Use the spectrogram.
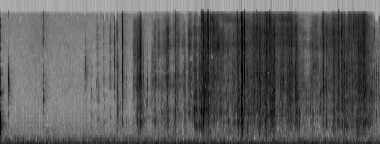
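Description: A single large sheet of thin, translucent rice calligraphy paper, painted in black ink with the character 龍, is held up in both hands and crinkled and rubbed close to the mic by fingertips with long black-painted nails. Soft, bright crackles and crinkling bursts come in uneven clusters, growing denser midway, over a steady low hum.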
